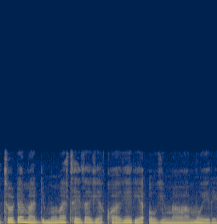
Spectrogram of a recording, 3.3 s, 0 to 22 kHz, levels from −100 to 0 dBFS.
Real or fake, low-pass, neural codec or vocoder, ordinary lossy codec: real; 7.2 kHz; none; none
